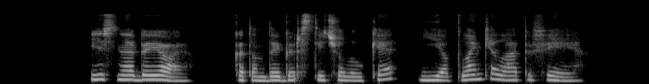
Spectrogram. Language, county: Lithuanian, Kaunas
